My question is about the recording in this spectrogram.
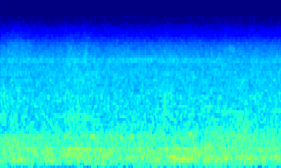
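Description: Steady hiss of background noise, even and unchanging, with no distinct event.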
